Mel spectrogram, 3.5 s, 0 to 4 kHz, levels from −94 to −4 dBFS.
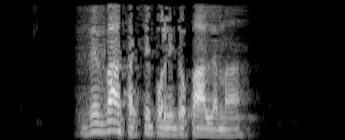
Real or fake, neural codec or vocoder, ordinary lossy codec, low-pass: fake; codec, 16 kHz in and 24 kHz out, 1 kbps, XY-Tokenizer; AAC, 16 kbps; 3.6 kHz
